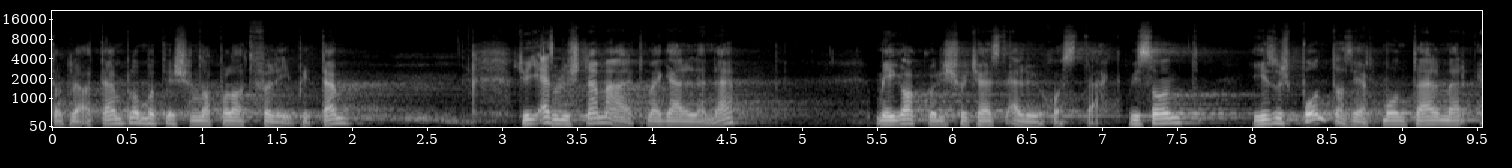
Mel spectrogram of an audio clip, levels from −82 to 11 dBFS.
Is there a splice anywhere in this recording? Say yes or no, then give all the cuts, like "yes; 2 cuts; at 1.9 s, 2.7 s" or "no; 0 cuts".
yes; 3 cuts; at 0.9 s, 3.3 s, 7.1 s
